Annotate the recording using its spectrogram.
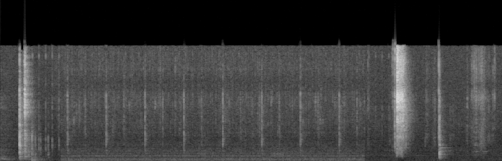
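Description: Countertop toaster oven: a clunk, then the oven running with a steady hum while its timer ticks about twice a second. Two sharp clicks follow near the end.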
